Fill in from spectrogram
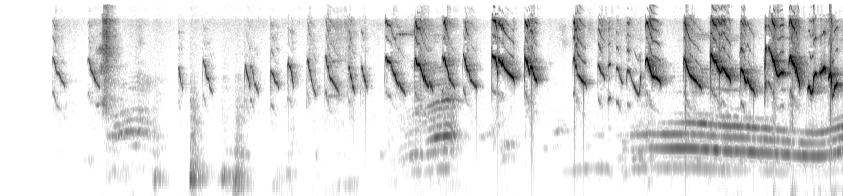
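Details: White-eye song serving as a lure to make another bird sing, from Indonesia. Soft scattered high chirps gradually build into loud, fast twittering, with a steady lower drawn-out tone running underneath near the end.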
